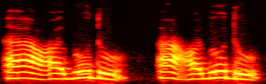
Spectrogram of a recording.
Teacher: تو آپ لوگوں کی جو آئین ہے نا ساکن آئین اس کو جھٹکا لگ رہا ہے تو جھٹکا نہیں لگانا یہاں پر کیونکہ حمزہ ساکن جو ہوتا ہے اس پہ جھٹکا لگتا ہے تو آئین پہ جھٹکا نہیں لگتا. لا اعبد آ کو سمپل پڑھنا ہے حمزہ ہے آگے آئین ہے تو اس کو وسط حلق سے ادا کرنا ہے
